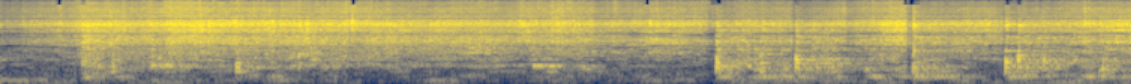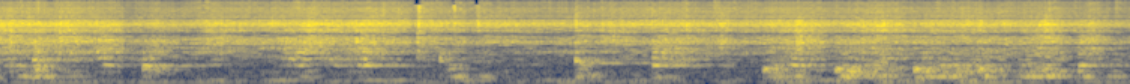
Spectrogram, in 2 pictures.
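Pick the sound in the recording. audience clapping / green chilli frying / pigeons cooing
green chilli frying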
